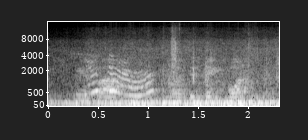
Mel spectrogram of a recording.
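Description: Caged common hill myna calling: a wavering, voice-like call about half a second in, then a shorter second call.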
